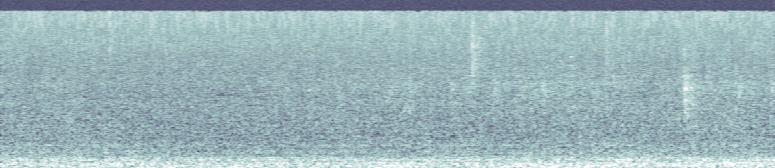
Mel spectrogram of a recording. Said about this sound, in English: Now, if you indulge me and take in no speaking, no vocal from me for a moment, you might hear rain in the background.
